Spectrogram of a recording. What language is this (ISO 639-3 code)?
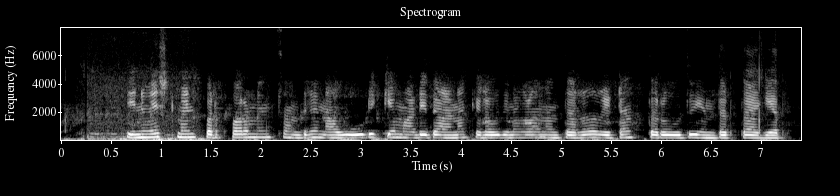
kan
